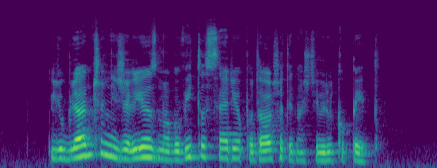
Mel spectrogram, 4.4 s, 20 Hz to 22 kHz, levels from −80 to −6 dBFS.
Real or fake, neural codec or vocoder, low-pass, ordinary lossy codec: fake; codec, 44.1 kHz, 7.8 kbps, Pupu-Codec; 19.8 kHz; none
